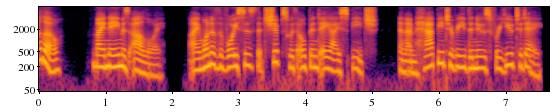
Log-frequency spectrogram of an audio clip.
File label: news, speech; alloy; dtp-newsroom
